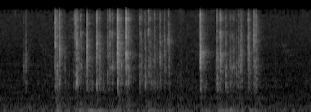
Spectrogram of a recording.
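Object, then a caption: Plastic membrane computer keyboard. Both hands type on a black plastic Logitech full-size membrane keyboard with a hollow casing, resting on a wooden desk, striking the keys with long painted nails and fingertips. Rapid, bright clicky keystrokes come in two quick bursts separated by a short pause, over a faint low hum.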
